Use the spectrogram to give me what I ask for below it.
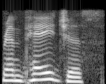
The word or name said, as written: rampageous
